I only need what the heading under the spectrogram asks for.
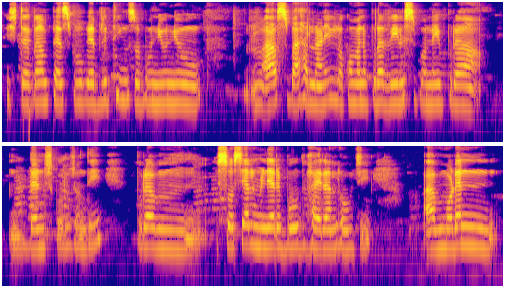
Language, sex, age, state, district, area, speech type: Odia, female, 18-30, Odisha, Koraput, urban, spontaneous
